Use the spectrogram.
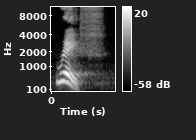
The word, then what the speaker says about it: Ralph: Ralph is pronounced Rafe.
